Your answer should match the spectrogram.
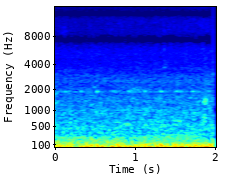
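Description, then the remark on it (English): A steady low rumble of large truck engines idling in a parking lot, a continuous droning hum with no clear breaks, like heavy trucks sitting with motors running. “And all the trucks.”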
